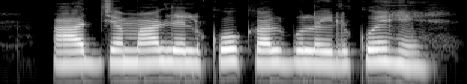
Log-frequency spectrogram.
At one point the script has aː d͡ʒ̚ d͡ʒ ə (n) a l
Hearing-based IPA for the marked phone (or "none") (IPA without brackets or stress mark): m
